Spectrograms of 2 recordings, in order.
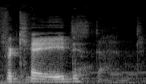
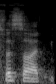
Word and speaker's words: facade: and what you are it's pronounced for Kade no its facade Fekete is a bad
